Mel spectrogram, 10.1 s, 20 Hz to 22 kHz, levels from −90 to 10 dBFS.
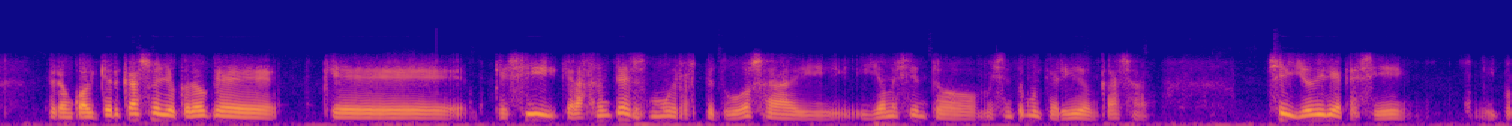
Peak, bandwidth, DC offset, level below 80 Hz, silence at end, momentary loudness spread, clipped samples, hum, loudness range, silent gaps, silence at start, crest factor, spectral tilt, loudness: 0 dBFS; 4.7 kHz; under 0.1%; -50 dBFS; 0 s; 14 LU; under 0.1%; none; 6 LU; none; 0.35 s; 22 dB; -7.5 dB/octave; -22 LUFS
